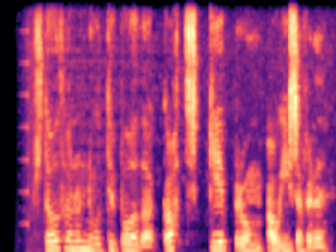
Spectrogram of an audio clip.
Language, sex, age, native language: Icelandic, female, 15, Icelandic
